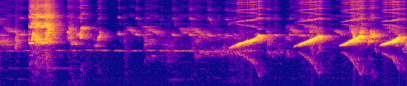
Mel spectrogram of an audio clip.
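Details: Pet white-rumped shama. A harsh burst and a thin steady tone lead into a rhythmic series of bright whistles that sweep sharply upward, one roughly every half second.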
